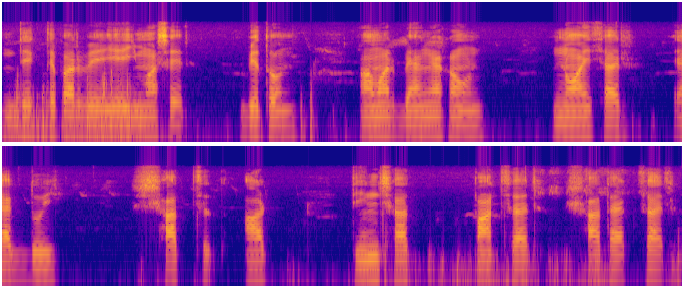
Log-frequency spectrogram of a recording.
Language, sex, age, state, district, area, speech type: Bengali, male, 18-30, West Bengal, Birbhum, urban, read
